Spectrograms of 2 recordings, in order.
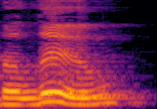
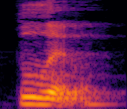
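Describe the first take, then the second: First: A small vowel splits the opening consonants. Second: The opening consonants are blended together. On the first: The speaker calls it wrong. "not blue" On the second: The speaker calls it right. "but blue"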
